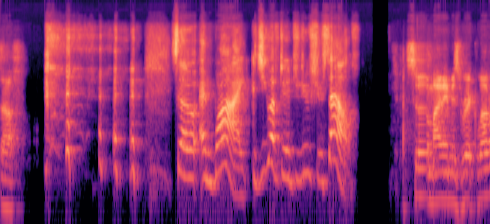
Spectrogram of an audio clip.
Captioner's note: laughs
